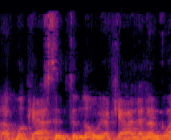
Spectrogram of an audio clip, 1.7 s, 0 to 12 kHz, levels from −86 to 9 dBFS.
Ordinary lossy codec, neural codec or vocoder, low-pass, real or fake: AAC, 32 kbps; none; 10.8 kHz; real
